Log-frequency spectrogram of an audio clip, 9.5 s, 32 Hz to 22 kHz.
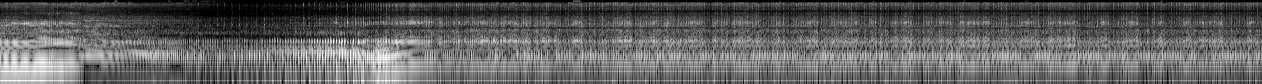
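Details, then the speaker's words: Stihl MS261 first-generation chainsaw at 7,000 ft, ported muffler, rebuilt Zama carb, 30:1 91-octane ethanol-free mix, high-circuit tuning: slight four-stroking burble at high RPM, pointing to a slightly rich high-speed setting, clearing in the cut. "so you can hear it it's still four stroking a little bit there in the high and at the high RPMs and then she settles down once you put her in the wood"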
